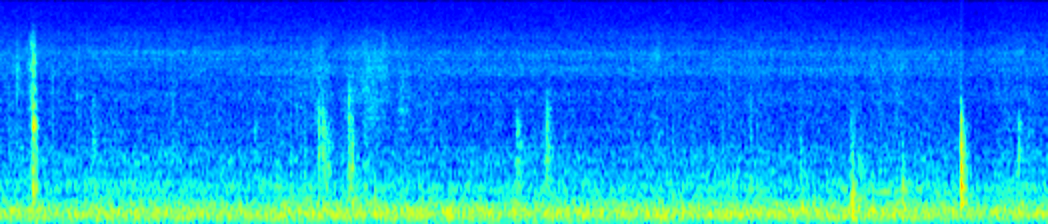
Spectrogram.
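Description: Steady low background noise of a large, busy lab room, with a few short light clicks and taps scattered through it, the sharpest a moment after the start and just before the end.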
